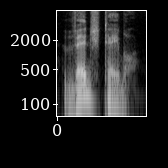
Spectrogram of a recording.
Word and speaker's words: vegetable: Vegetable sounds like veg-table.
